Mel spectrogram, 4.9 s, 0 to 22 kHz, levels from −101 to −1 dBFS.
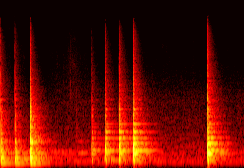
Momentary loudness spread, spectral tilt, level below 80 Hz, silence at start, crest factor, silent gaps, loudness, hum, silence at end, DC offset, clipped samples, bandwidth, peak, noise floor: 20 LU; -8 dB/octave; -60 dBFS; 0 s; 26 dB; none; -29 LUFS; none; 0.4 s; under 0.1%; under 0.1%; 11 kHz; -6 dBFS; -65 dBFS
